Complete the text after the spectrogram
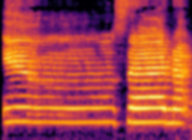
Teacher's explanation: Bukan obat itu insana. Tapi insana nunnya tuh disamarin. Jadi nggak kedengeran jelas bahwa itu nun sukun. Insana disamar dan ditahan. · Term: ikhfa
